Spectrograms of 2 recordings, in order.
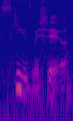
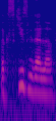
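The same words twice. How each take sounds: First: Soft, low Cajun drawl imitation; Cajun accent. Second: Soft, smooth British accent imitation. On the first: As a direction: quietly play the Cajun charmer. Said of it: "Mister [name] come around and he's like". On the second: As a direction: quietly play the British charmer. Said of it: "[name] come up with his real voice".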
